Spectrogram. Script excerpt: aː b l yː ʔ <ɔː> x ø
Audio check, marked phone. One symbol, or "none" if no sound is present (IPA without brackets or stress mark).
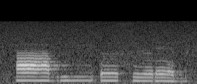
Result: əː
